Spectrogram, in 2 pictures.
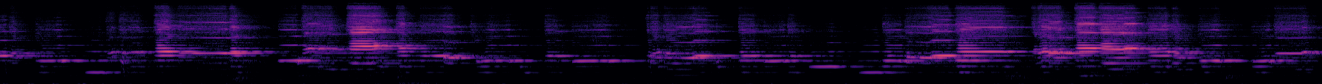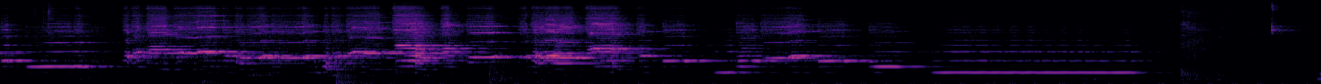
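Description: Kalyuka, the Russian overtone flute, played solo: a quick, breathy folk melody whose notes jump between the pipe's overtones. It ends on a long held lower note shortly before stopping.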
